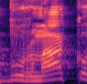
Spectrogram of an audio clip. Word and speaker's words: bormaca: Alors là, burmaco, ça s'écrit bormaca.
